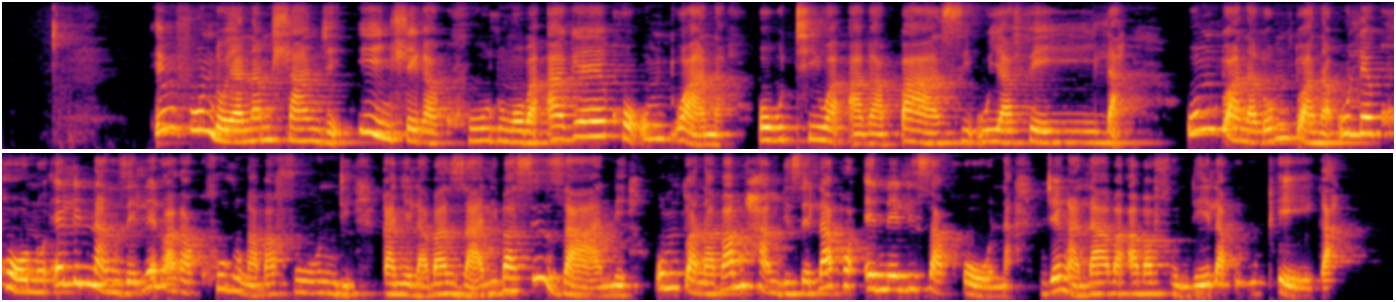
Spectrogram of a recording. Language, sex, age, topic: North Ndebele, male, 36-49, education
